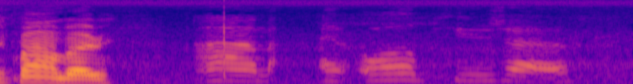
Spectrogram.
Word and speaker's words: Peugeot: An old Peugeot. Puget. That's the West Virginia pronunciation.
